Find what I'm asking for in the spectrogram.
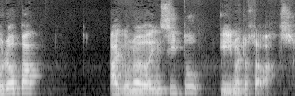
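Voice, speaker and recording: Against a quiet background, a man with a fairly high pitch speaks at a moderate pace, his voice swinging very widely in pitch. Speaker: radiation oncology professor. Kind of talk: scientific presentation.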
